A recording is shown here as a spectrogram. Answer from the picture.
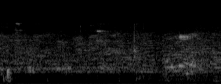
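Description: Restaurant dining-room background: a steady hum of other diners' chatter, with a low thump just at the start and a few light clinks near the end.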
